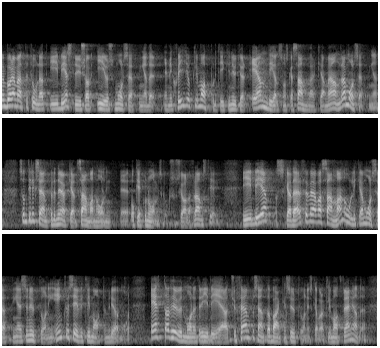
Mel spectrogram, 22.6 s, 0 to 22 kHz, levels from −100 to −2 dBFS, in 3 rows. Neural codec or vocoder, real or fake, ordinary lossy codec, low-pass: vocoder, 44.1 kHz, 128 mel bands every 512 samples, BigVGAN v2; fake; none; 5.4 kHz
